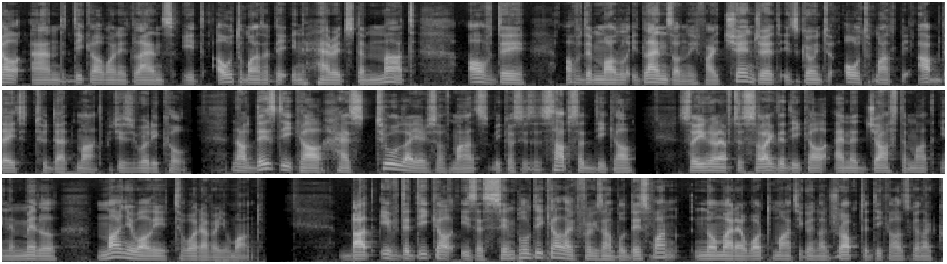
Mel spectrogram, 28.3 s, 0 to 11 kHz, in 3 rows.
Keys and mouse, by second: 0.4 shift+middle drag, 0.8 middle click, 1.5 shift+middle click, 2.2 shift+middle click, 5.6 shift+middle click, 6.3 shift+middle drag, 8.2 click, 9.1-9.8 drag, 12.6-15.2 drag, 16.8 d, 21.5 click, 22.3 shift+drag, 22.9 click, 23.3 d, 26.1 shift+click, 28.0 click.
